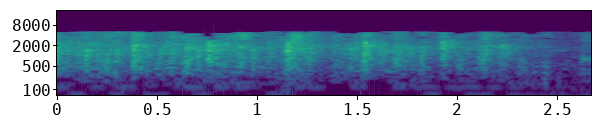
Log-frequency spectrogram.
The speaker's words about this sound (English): How about a round of applause for him?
